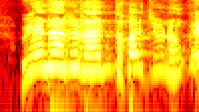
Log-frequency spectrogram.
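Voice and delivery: high, loud retold grumble; imitated anger. Worker left alone with the chores, in mock angry complaint. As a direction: act out resentment at getting no help. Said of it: "이렇게 막 화가 나는 거예요".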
